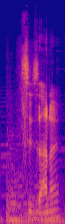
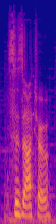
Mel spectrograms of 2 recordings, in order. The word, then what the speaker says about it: Susato: assistant MOBA you mean is that suzano susato yeah I I said it wrong on purpose from your close friend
